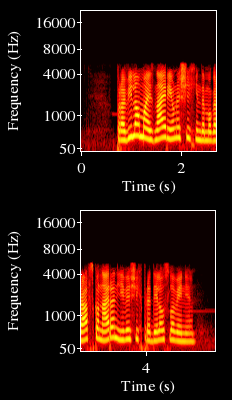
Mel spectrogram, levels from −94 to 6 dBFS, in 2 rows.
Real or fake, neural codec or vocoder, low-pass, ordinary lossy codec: real; none; 5.4 kHz; none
